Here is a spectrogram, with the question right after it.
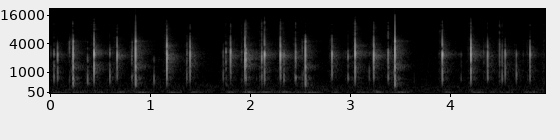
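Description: Both hands type with the fingertips on a purple Xinmeng M71 mechanical keyboard with PBT keycaps. About 26 short, sharp, bright keystroke clicks sound in quick, irregular succession. Each click is dry with almost no ring, over a faint low hum.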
